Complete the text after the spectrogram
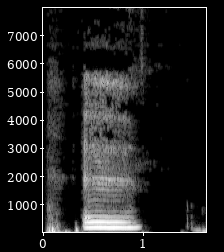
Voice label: pronunciation fr "euh"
